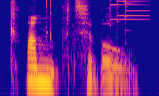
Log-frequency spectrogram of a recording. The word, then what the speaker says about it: comfortable: And again, just like in hierarchy, the main stress goes on the first syllable.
